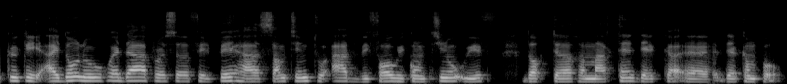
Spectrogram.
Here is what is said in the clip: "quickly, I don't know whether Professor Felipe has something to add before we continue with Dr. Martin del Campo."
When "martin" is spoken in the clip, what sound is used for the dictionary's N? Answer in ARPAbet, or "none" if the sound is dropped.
L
